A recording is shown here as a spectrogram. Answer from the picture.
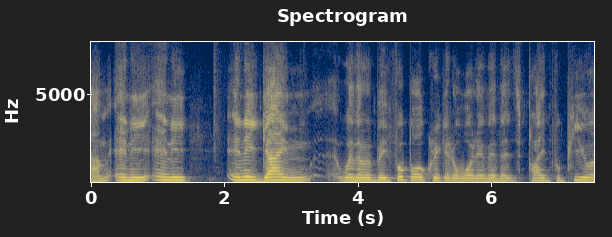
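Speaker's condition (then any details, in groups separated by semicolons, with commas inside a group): Cerebral palsy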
